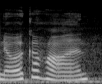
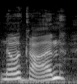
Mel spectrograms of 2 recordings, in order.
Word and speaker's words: Noah Kahan: This next song coming up is Sarah's Place, which is Zach Bryan featuring Noah Kahan. This is Noah Kahan. Sorry for my mispronunciation.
